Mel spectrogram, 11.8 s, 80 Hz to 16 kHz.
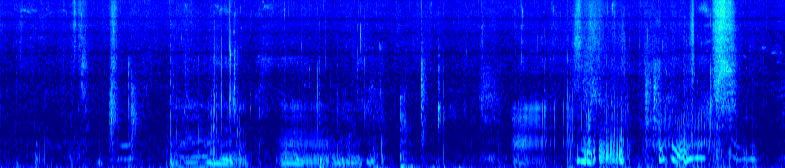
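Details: Morning litter of 31-day-old field-type Labrador Retriever pups, still drowsy, as yellow female Debbie wakes and nibbles a brother's head. Low wavering grunts and short whiny moans come in irregular bursts over bedding rustle.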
